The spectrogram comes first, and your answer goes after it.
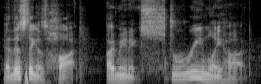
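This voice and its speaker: A man with a mid-pitched voice presents a hands-on hobby demonstration in a casual, unscripted way. His delivery is halting and easygoing, with folksy phrasing and a habit of muttering to himself. The sound is dry, with little room echo. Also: big pitch swings, a little mellow.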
